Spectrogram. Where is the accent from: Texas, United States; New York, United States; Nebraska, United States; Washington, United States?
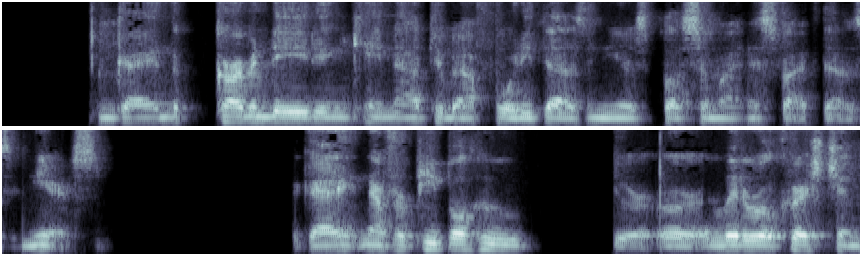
New York, United States; Long Island; also born or lived in Boston; I'm from Long Island. That's where I am right now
